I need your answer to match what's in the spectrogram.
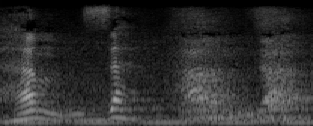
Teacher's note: আমরা যেখান থেকে উচ্চারণ করছি এই জায়গা, এখান থেকে হলকের একেবারে শুরু থেকে উচ্চারিত হবে।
